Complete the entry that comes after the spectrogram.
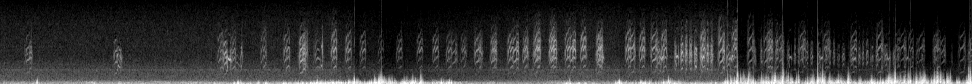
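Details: Javan plover incubating on a nest on the beach of Surabaya's east coast. Short, high chirping notes repeat in quick, uneven runs over a steady low rumble of wind and surf.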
